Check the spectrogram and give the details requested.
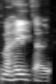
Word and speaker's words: mojito: I think it's pronounced gone. No. It's mojito. Yes.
